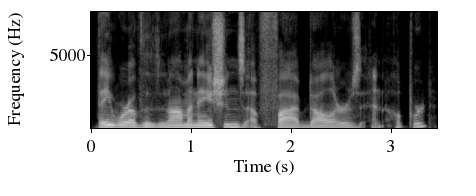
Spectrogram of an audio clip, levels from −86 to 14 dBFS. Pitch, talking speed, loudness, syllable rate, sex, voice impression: 150 Hz, 175 wpm, -16 LUFS, 5.5 syllables/s, male, very masculine, very adult-like, slightly old, thick, slightly relaxed, slightly weak, slightly dark, slightly hard, muffled, slightly halting, raspy, slightly cool, intellectual, sincere, calm, very mature, slightly friendly, slightly reassuring, very unique, slightly elegant, wild, slightly lively, slightly kind, slightly modest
